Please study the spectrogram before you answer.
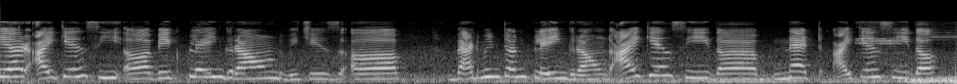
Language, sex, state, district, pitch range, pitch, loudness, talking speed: English, female, Punjab, Fazilka, 250-350 Hz, 280 Hz, -17 LUFS, 145 wpm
